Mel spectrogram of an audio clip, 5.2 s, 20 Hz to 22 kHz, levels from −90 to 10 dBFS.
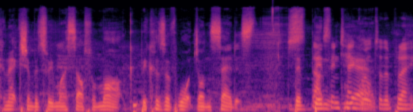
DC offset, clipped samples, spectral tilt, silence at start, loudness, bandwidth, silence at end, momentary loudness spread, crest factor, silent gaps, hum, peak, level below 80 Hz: under 0.1%; under 0.1%; -4 dB/octave; 0 s; -22 LUFS; 17 kHz; 0 s; 5 LU; 18 dB; none; none; -6 dBFS; -38 dBFS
